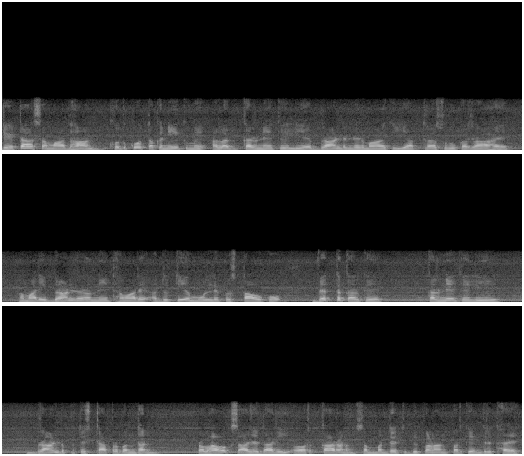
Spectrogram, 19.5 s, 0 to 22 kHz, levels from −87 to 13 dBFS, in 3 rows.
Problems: constant background noise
